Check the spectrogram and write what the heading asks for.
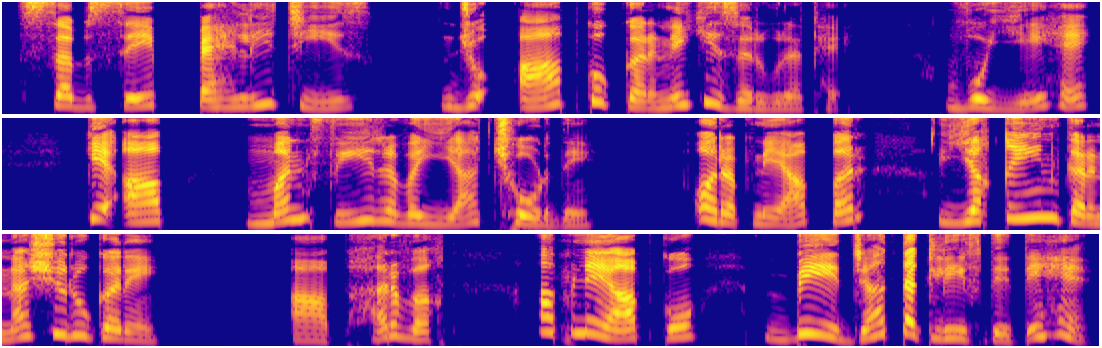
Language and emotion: Urdu, disgusted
